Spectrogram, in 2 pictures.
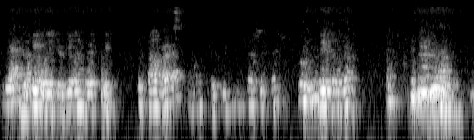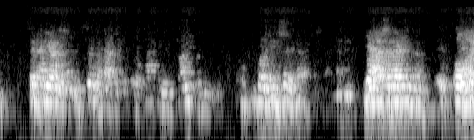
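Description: An elderly man talks calmly through a microphone, pausing between phrases.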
